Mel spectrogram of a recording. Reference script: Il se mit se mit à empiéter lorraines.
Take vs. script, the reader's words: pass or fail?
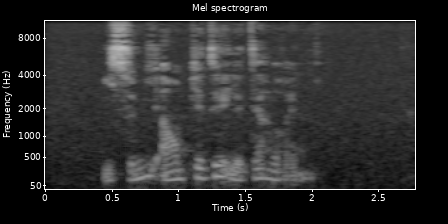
fail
